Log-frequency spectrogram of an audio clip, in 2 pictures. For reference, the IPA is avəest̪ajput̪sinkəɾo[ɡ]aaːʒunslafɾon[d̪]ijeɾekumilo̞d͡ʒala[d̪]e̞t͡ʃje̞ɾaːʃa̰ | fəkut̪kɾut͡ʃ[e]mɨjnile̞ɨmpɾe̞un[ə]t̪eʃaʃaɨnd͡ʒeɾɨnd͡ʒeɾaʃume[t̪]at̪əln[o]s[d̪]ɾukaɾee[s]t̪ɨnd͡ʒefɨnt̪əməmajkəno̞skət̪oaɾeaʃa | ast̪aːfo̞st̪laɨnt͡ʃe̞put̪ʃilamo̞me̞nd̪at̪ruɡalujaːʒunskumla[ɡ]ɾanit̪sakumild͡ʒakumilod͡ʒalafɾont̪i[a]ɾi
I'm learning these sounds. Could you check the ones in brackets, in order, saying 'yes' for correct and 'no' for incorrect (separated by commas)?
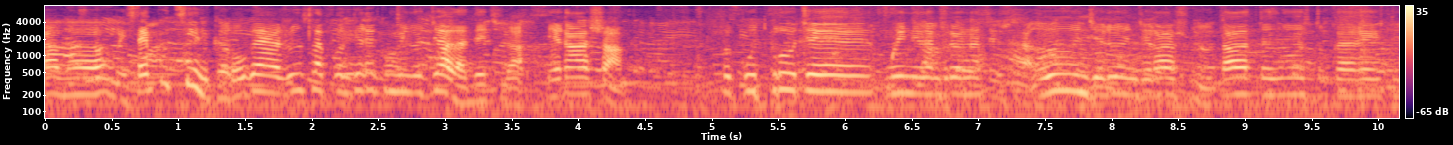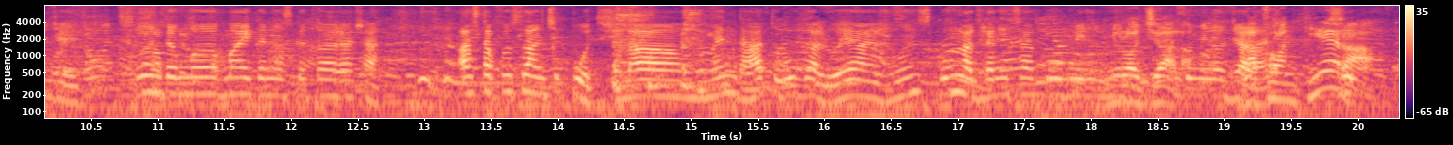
yes, no, yes, yes, no, yes, yes, no, no, yes, no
